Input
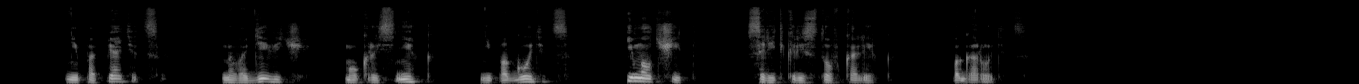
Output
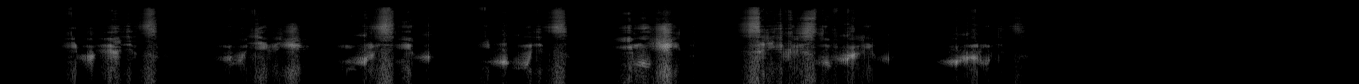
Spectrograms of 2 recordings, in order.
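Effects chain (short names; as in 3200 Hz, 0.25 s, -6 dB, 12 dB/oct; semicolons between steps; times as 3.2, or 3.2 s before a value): spectral swells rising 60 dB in 0.32 s; steep high-pass 1100 Hz 48 dB/oct; in parallel at -11 dB: sample-rate reducer 3000 Hz, jitter 20%; on the sum: gain -1 dB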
